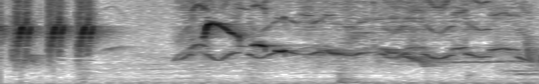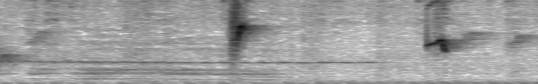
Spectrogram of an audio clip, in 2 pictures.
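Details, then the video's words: White-winged triller singing as training material for other cage birds: three quick sharp chips, then a wavering high warble sliding downward, followed by sparse high chirps over a low background hum. "konin sayap putih unik full nembak rapat tajam suara jelas"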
